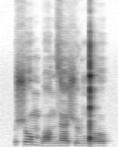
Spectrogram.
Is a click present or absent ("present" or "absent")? present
